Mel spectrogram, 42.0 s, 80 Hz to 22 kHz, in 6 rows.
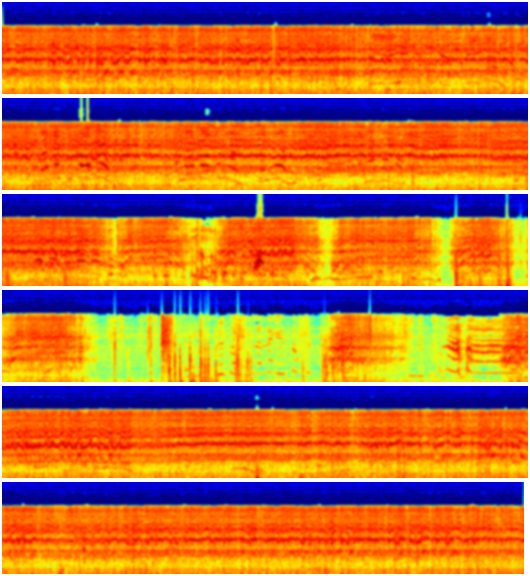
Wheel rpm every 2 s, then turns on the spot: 230, 210, 220, 220, 230, 230, 220, 150, 90, 120, 80, 20, 20, 30, 170, 230, 230, 220, 230, 230, 230.
none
